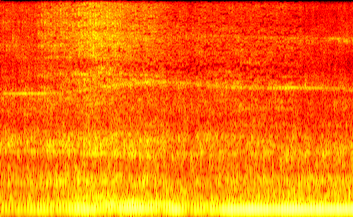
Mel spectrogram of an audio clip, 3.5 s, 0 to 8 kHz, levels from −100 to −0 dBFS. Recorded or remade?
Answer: recorded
